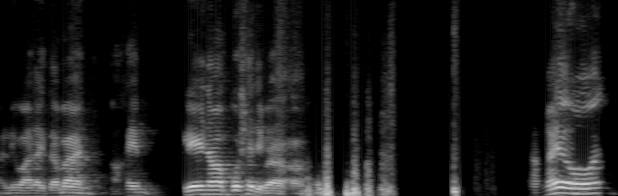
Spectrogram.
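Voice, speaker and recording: A man's voice: medium pitch, very animated, moderate pace. A man teaching a language class online, who keeps checking in with his students and slips jokes into the lesson. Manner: playful, repeats questions to students, jokes mid-lesson.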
